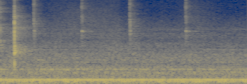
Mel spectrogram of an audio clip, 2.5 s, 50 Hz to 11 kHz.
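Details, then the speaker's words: MASSO CNC control cabinet for a Precision Matthews PM728 mill conversion, e-stop pressed with tower lights flashing: crisp single relay clicks at irregular intervals over a low mains hum; relays switching normally. "And I can hear the relays clicking. So I know we're good there."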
